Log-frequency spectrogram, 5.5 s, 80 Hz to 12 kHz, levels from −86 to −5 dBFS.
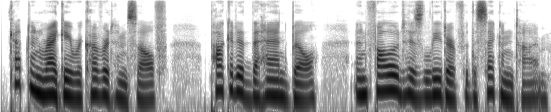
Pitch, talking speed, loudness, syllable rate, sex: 165 Hz, 165 wpm, -16 LUFS, 6.1 syllables/s, female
